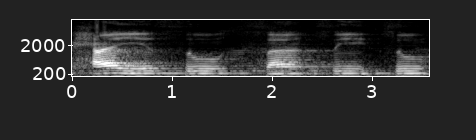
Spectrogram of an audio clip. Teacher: Kalau yang haitsu itu ujung lidah menyentuh ujung gigi. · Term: tsa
